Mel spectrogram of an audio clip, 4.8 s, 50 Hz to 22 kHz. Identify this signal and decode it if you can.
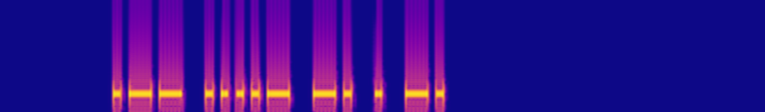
Morse code, heard as a keyed tone, about 25 wpm, 700 Hz. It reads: W4NEN
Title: USA Call Signs - 5 Characters - Repeated 2x - 25wpm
